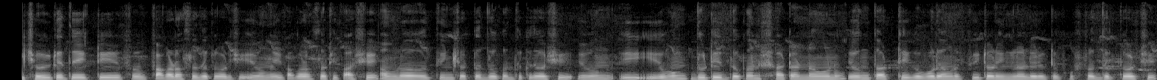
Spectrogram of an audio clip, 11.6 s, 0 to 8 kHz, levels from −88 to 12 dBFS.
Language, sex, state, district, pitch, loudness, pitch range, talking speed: Bengali, male, West Bengal, Malda, 140 Hz, -22 LUFS, 135-145 Hz, 210 wpm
